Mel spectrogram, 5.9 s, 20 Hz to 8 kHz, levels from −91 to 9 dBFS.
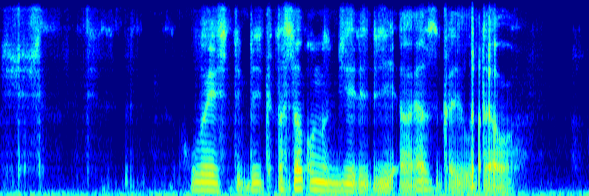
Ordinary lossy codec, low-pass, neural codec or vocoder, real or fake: Opus, 32 kbps; 7.2 kHz; autoencoder, 22.05 kHz, a latent of 192 numbers a frame, VITS, trained on many speakers; fake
